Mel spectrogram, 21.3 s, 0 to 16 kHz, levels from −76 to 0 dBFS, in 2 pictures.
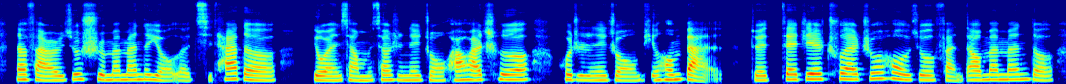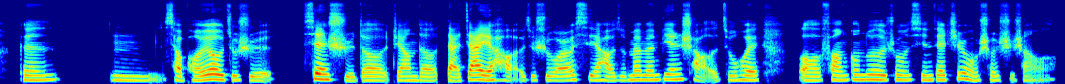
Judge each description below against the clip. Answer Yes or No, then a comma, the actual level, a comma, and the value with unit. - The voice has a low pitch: No, high, 195 Hz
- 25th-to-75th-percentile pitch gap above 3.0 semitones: No, narrow, 2.6 semitones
